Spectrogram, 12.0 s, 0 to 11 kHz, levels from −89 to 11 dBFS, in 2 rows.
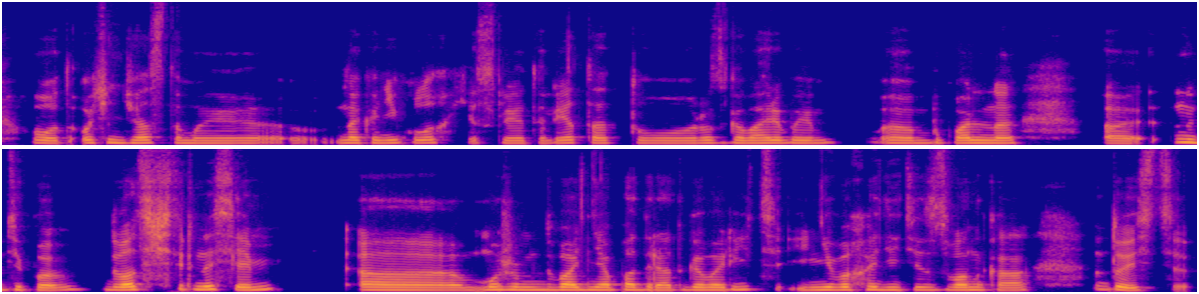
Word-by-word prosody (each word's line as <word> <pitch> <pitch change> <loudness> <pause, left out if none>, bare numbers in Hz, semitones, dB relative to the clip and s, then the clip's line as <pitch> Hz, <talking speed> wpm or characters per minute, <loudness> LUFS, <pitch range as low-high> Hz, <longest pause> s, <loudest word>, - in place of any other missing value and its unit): Вот, 195 -2 -1
очень 215 0 -1
часто 210 0 -2
мы 190 0 -3 0.3
на 205 0 +2
каникулах, 210 +1 -2
если 190 - -7
это 185 0 -6
лето, 200 0 -2
то 190 -1 -4
разговариваем, 200 +1 -1 0.2
э, 200 -1 0
буквально, 200 0 +2 0.4
э, - - -1 0.2
ну, 250 -2 +3
типа, 195 -3 +1 0.2
24 220 +3 +4
на 240 - +7
7. 215 +3 +1 0.4
Э, 195 -2 +4
можем 210 +1 +1
2 205 0 +6
дня 205 0 +3
подряд 200 -2 +2
говорить 205 +4 0
и - - -9
не 210 +1 +2
выходить 210 -1 0
из 200 -1 -2
звонка. 200 -1 0 0.3
Ну, 240 - -9
то 220 - +6
есть, 180 0 -2
200 Hz, 165 wpm, -20 LUFS, 195-210 Hz, 0.4 s, на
